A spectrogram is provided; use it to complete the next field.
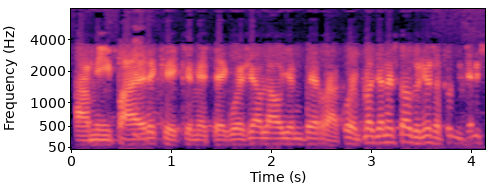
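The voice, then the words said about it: Strong Medellín Colombian accent. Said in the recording (Spanish): “ese acento, ese acento demasiado marca ... parece que uno estuviera hablando con alguien que estuviera en Medellín todo el tiempo”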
